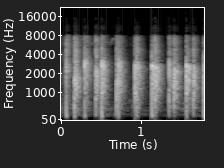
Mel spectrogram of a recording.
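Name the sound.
applause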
